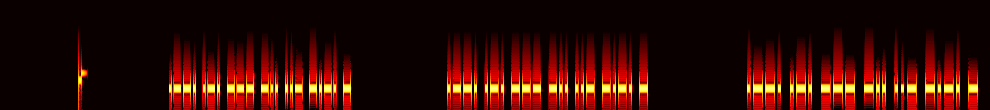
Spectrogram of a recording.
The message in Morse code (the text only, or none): PRODUCT PRODUCT PRODUCT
